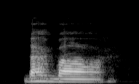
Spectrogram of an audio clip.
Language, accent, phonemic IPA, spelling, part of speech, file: French, Canada, /baʁ.baʁ/, barbares, adjective, LL-Q150 (fra)-barbares.wav
- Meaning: plural of barbare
